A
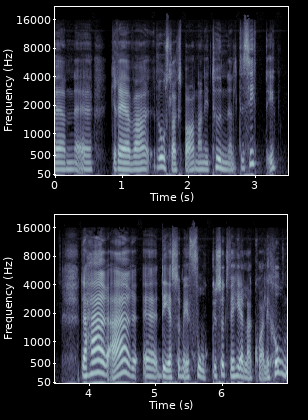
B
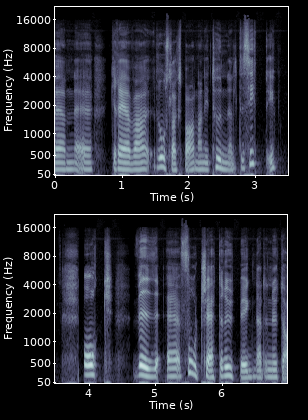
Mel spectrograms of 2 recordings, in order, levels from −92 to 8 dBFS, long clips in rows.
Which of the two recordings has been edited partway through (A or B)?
B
